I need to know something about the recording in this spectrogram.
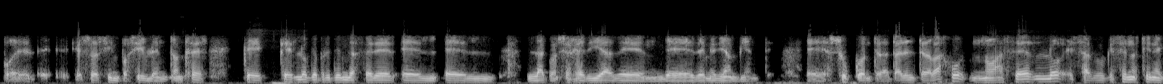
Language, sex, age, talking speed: Spanish, male, 60-79, 170 wpm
